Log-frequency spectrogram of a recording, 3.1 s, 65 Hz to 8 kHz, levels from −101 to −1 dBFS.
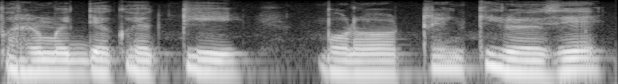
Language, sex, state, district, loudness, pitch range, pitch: Bengali, male, Assam, Hailakandi, -15 LUFS, 125-145 Hz, 130 Hz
